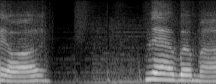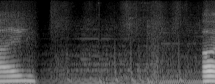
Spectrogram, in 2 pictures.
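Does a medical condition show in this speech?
Yes: cerebral palsy; affects voice.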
